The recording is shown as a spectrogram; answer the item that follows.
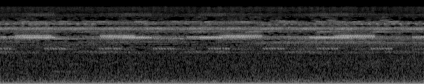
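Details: Several crickets chirp in a park as evening falls, a bright unbroken high-pitched buzz rising in pulses about once a second against faint background noise.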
